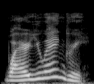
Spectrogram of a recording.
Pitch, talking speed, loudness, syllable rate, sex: 235 Hz, 255 wpm, -15 LUFS, 7.1 syllables/s, female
